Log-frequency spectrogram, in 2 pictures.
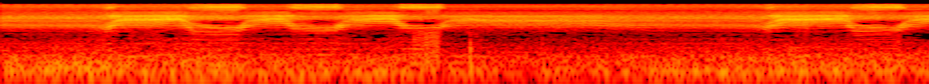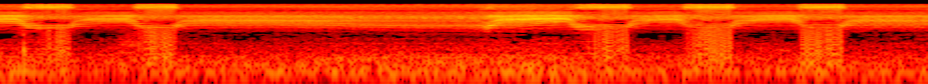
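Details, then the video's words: Cicadas in a Tokyo wooded temple or shrine area, Japan: high shrill buzz with bursts of rasping, sweeping phrases in groups of three, the groups recurring about every three seconds over a constant background drone. "Tokyo Cicadas: Beautiful, Noisy Bug(gers)"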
